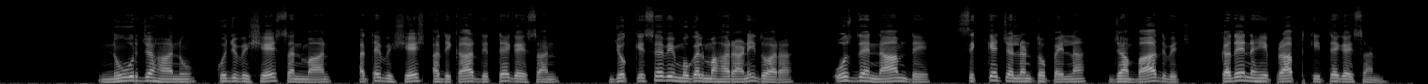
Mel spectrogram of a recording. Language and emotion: Punjabi, neutral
